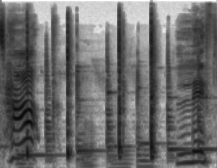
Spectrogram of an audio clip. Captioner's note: taping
